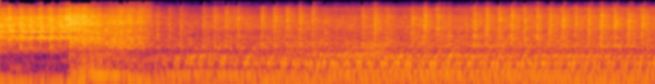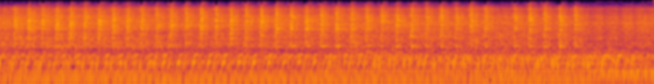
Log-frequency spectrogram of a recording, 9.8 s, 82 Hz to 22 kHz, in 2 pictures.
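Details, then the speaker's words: Lexus LS430 3UZ-FE VVT-i V8 with a new engine harness (manual, left-hand drive): a rough, stumbling catch on start-up settles into a steady idle; the misfire is from injector connectors not clipped in, just resting on. "Obviously the beginning when it misfired, you can see I've not clipped all of the injectors in. They're just resting on there."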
